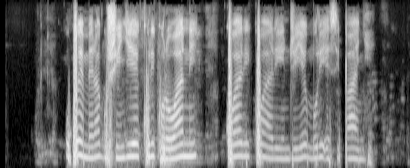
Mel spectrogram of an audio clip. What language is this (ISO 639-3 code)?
kin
